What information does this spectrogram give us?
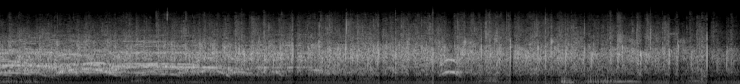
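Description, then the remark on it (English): An audience applauds steadily throughout for the opening acts, a dense wash of many hands clapping at once with some cheering voices mixed in, sustained and loud before tapering slightly at the end. “Keep that applause going for our openers.”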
